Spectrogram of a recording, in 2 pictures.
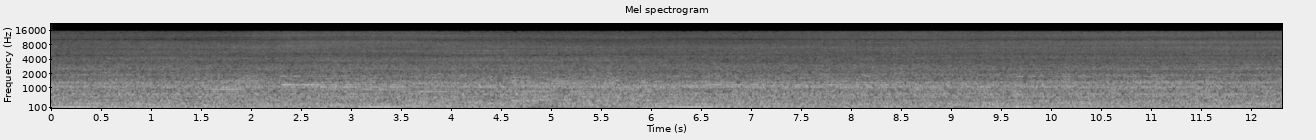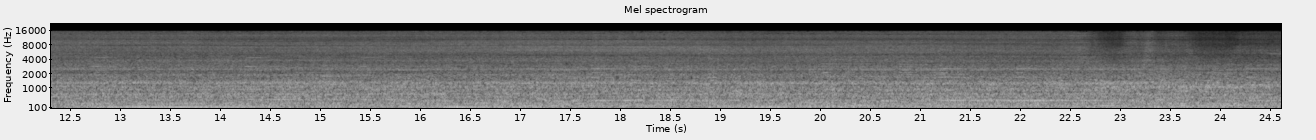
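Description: Gateway Jet GJ5138 laser cutter running as it cuts a sheet: a steady rushing hiss, with a low hum that switches on and off every few seconds as the cutting head moves. The high hiss briefly thins near the end.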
